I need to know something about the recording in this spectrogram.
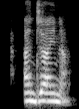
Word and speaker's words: angina: that you are suffering from Ang is correct pronunciation Ang angina angina okay and the hair is a p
